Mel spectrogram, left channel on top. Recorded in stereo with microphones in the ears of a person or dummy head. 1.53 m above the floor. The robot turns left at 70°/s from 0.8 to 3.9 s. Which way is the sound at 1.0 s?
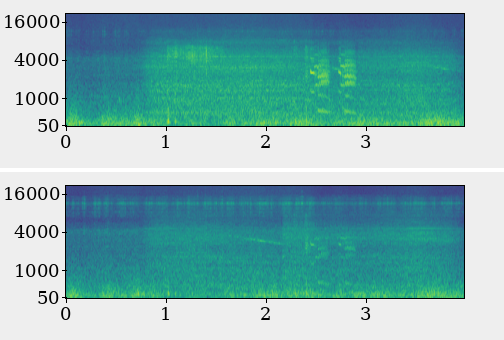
70° left (ahead or behind).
